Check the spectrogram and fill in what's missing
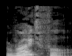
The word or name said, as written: rightful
